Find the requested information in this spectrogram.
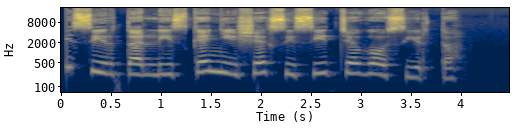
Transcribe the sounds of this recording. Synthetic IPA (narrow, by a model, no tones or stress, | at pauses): isiɾt̪aliskeɲiʃeksisit̪̚t͡ʃeɣosiɾt̪a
